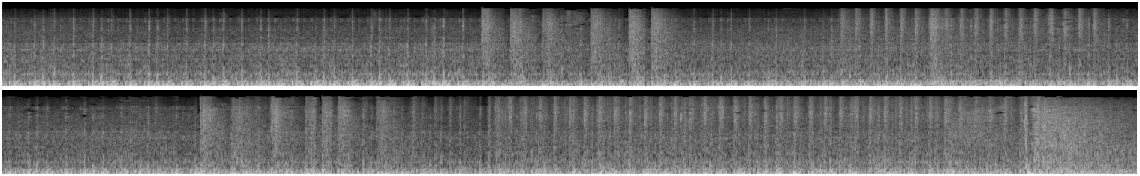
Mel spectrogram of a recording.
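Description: A motorbike engine rumbles steadily.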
